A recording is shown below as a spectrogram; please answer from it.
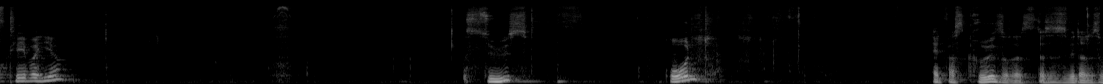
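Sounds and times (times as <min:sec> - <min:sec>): soft paper rustle: 0:01.4 - 0:03.2, 0:05.3 - 0:09.9, 0:10.5 - 0:11.0.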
